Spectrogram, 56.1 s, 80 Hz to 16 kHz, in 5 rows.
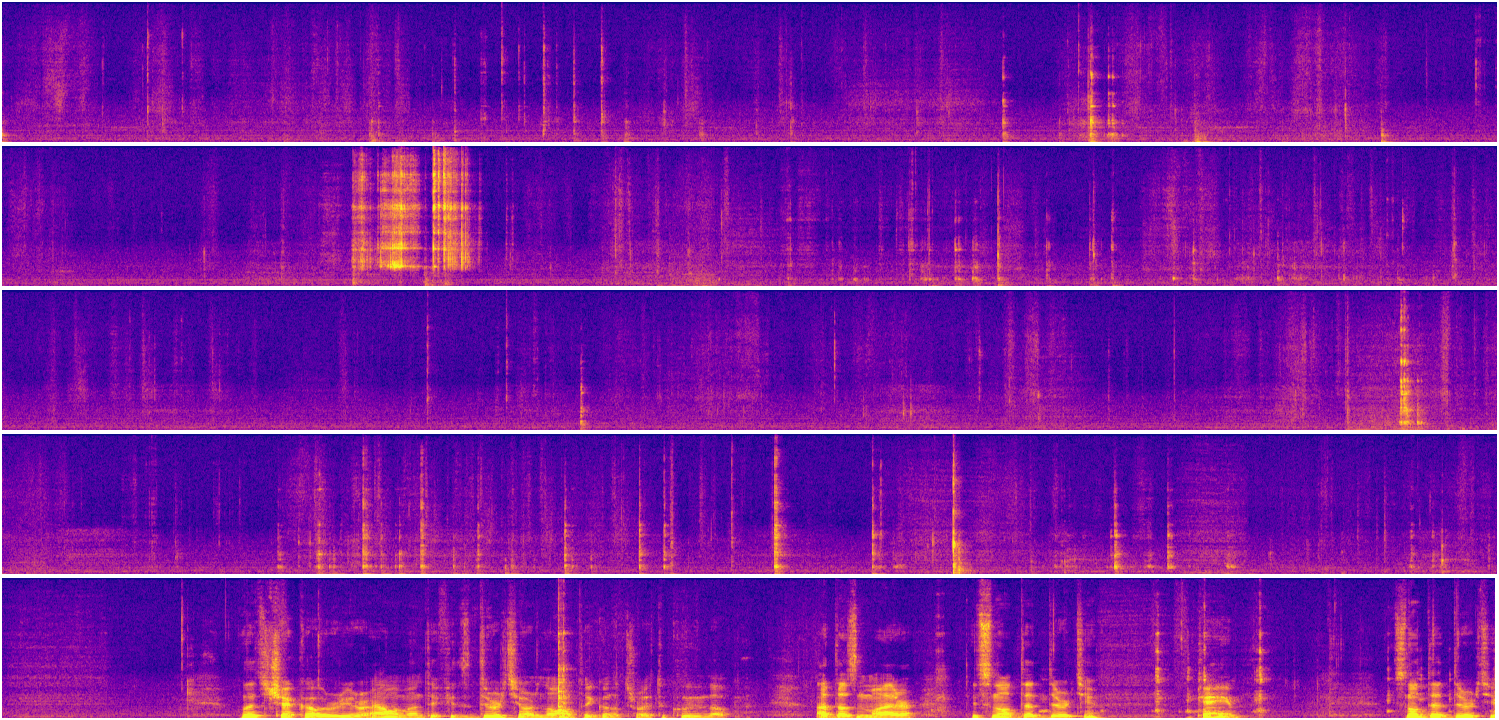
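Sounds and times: small parts and tools clinking on desk: 7.5 - 8.5, 13.8 - 15.1.

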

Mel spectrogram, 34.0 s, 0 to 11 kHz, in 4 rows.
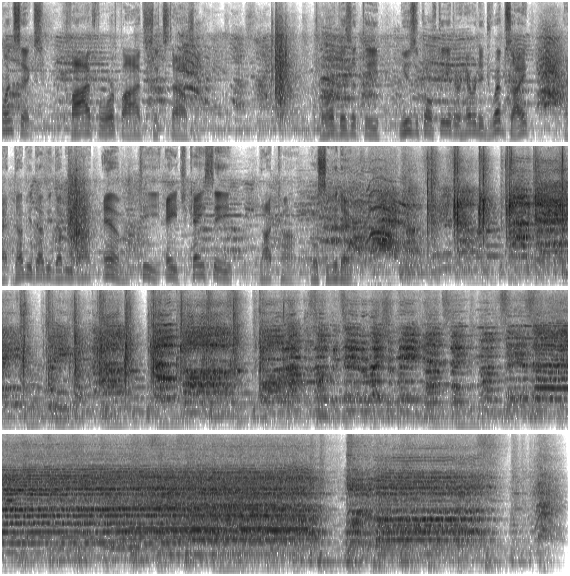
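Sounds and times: mixed choir singing show tune: 0.0 - 33.9.

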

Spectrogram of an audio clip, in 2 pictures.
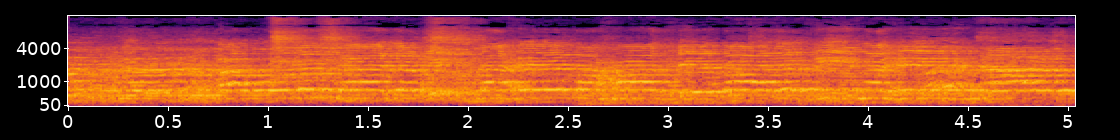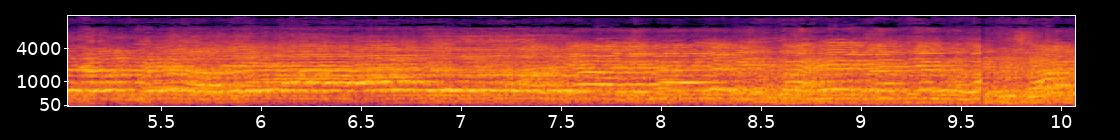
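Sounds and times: group singing long held notes: 0.0 - 10.0
people chattering: 0.0 - 10.0.

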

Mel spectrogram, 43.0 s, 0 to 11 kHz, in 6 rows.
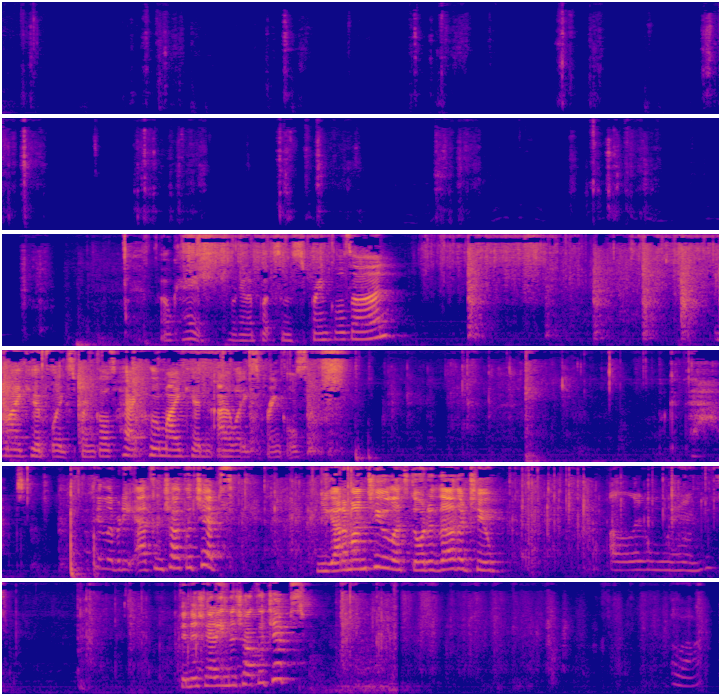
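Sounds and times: spatula scraping plastic bowl: 8.5 - 25.6.

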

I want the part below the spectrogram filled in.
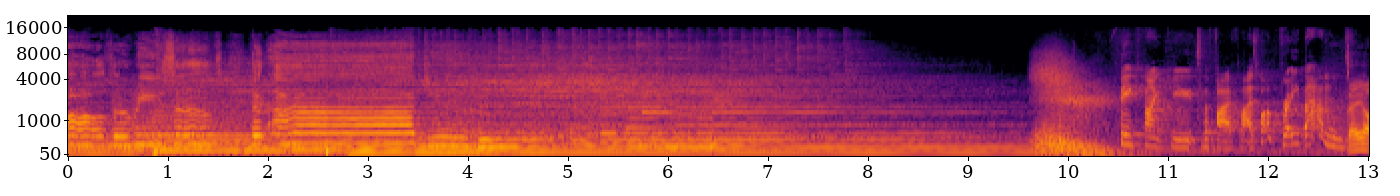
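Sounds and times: electric guitar chord ringing: 3.8 - 9.5
short whoosh: 9.6 - 10.6.

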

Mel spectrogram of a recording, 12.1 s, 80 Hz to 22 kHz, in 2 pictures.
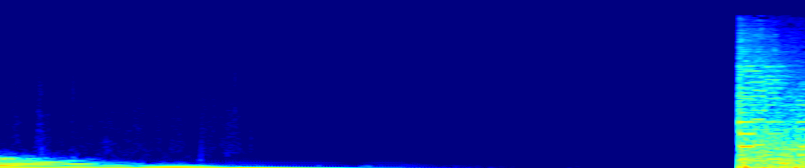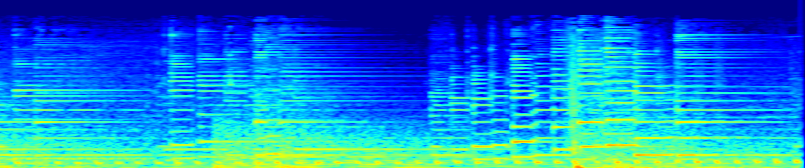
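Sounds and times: deep sub-bass note: 0.0 - 4.0, 5.6 - 12.0.

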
